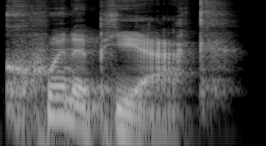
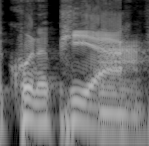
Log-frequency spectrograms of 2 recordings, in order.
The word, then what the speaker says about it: Quinnipiac: It's pronounced Quinnipiac. Just the way it's spelled.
